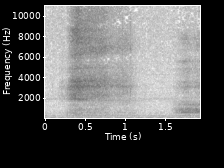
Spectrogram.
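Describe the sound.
A man's sharp, breathy gasp as a tender testicle is gently held between thumb and finger, with a softer breath following near the end over a low, steady hum.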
